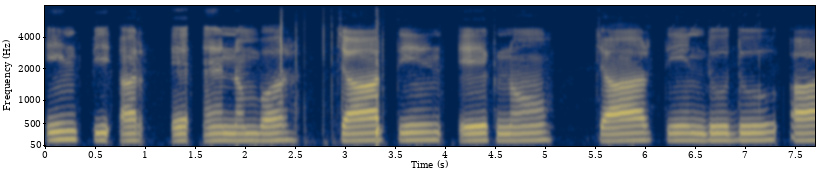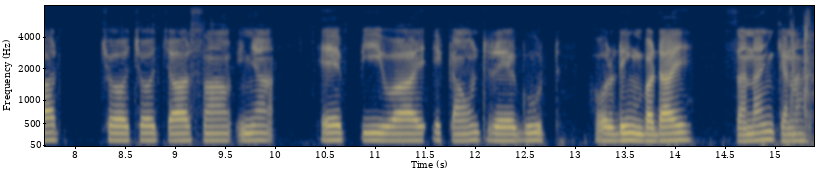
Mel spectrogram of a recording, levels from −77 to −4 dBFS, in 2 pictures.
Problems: background sounds at intervals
